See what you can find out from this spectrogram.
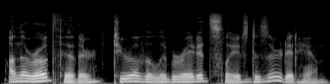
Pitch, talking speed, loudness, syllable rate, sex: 115 Hz, 200 wpm, -18 LUFS, 5.9 syllables/s, male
